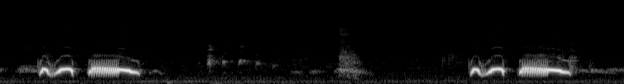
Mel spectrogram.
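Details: Spotted dove used as a lure bird to challenge rival males, repeating a phrase twice: a wavering double coo then a longer falling coo, with faint soft knocks and rustles between phrases.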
